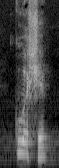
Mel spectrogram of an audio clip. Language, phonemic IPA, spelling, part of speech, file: Dutch, /ˈkurʃə/, koersje, noun, Nl-koersje.ogg
- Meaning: diminutive of koers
